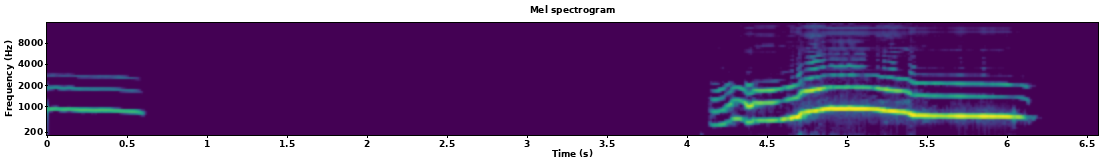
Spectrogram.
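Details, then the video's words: North American coyote giving a short falling howl, then a longer one that starts with a quavering rise, holds a clear, steady, high pitch, and then drops slightly before ending. "The sound of a Coyote"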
